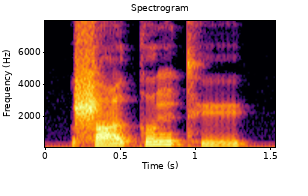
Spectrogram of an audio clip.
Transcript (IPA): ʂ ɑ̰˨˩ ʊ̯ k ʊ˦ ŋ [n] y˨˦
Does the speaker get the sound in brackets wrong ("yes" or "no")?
yes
